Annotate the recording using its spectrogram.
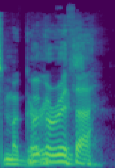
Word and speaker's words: Muguruza: It's Muguruza.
